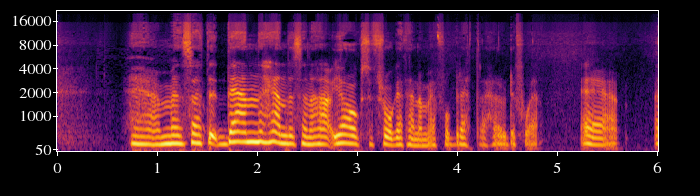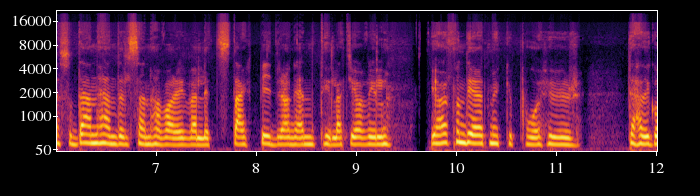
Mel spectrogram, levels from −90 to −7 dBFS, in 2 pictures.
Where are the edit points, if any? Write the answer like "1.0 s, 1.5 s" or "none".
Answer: none

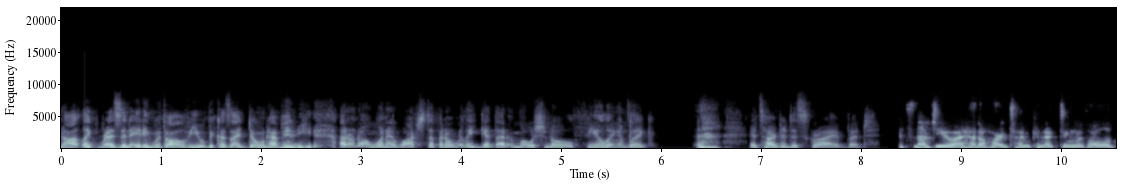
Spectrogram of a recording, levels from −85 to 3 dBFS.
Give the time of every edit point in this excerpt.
5.7 s, 8.7 s

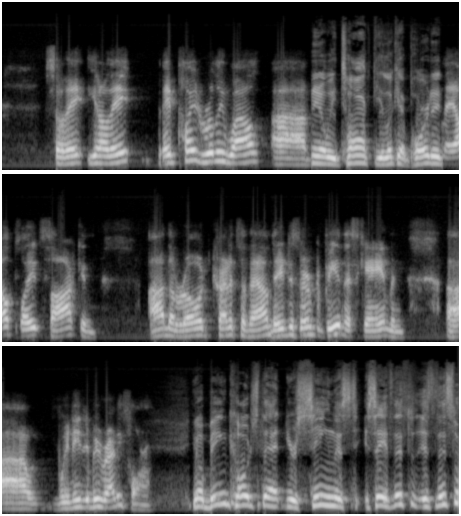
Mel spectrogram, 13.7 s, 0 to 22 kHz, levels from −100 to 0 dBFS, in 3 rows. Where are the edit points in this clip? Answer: 3.1 s, 4.4 s, 7.3 s

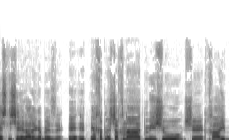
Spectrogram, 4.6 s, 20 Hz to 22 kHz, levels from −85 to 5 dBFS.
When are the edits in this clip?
1.7 s

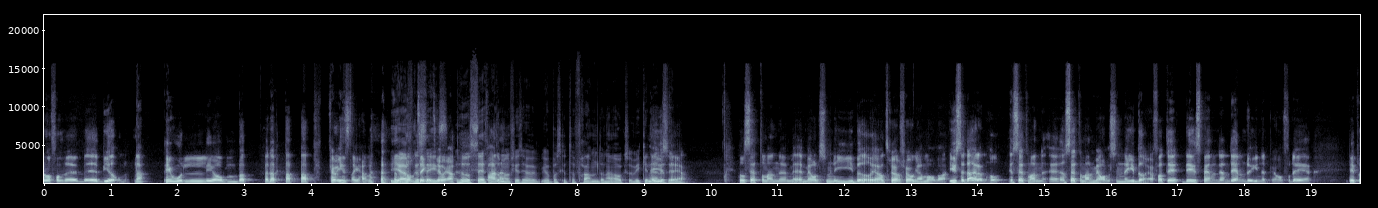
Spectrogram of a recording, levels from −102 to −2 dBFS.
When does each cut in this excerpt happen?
1.3 s

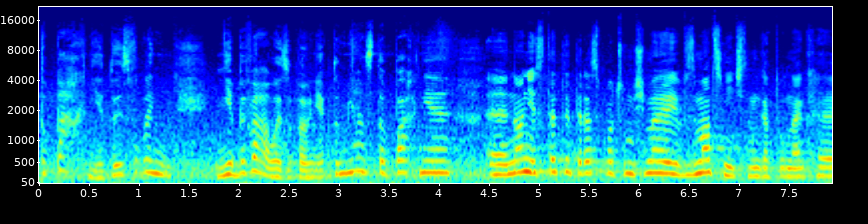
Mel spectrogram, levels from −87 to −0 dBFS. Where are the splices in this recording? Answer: none

